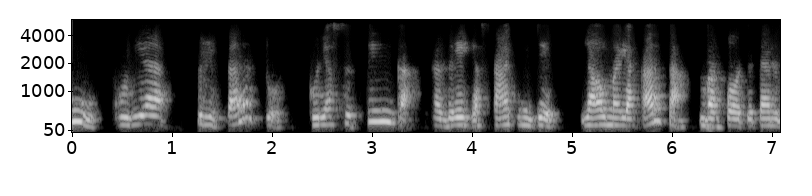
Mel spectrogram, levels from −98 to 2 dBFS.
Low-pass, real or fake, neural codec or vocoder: 5.4 kHz; fake; codec, 16 kHz, 2 kbps, X-Codec, HuBERT features, trained on general audio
